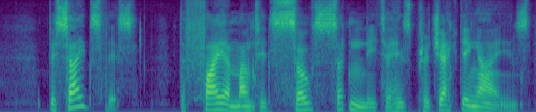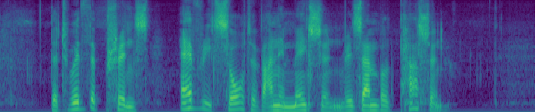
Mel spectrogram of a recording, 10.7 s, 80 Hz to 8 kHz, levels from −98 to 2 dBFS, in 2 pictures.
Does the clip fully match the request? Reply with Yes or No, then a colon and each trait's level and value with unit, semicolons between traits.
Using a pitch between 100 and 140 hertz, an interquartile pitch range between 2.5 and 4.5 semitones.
No: low, 135 Hz; average, 5.0 semitones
